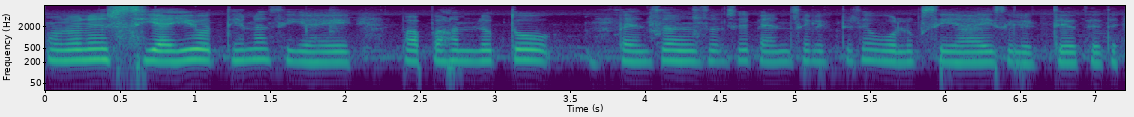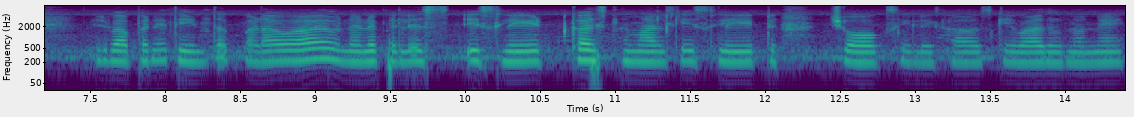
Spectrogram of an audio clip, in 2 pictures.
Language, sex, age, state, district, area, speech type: Hindi, female, 18-30, Uttar Pradesh, Pratapgarh, urban, spontaneous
